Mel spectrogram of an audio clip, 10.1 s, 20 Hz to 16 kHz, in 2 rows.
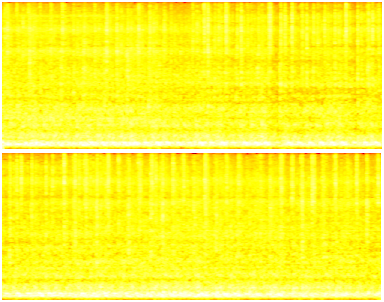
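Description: Hoss Fly bar stool's V8 engine idling steadily through open zoomie headers.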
